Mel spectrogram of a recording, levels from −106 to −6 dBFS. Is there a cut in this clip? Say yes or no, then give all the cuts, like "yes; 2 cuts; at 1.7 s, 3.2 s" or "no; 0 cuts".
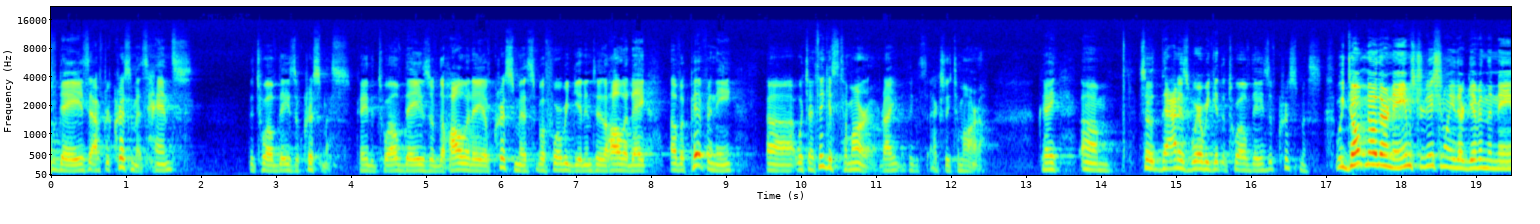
no; 0 cuts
